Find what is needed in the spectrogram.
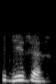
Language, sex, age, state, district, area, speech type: Urdu, male, 60+, Bihar, Gaya, rural, conversation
